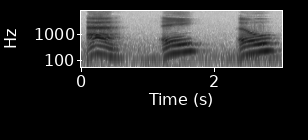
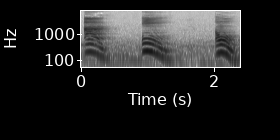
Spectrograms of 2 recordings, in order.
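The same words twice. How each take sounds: First: A, E, O squeezed from mid-throat, drawn out; throat ain, not nasal. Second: A, I, O pushed out through the nose; wrong nasalised A, I, O; nasal ain. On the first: Teacher repeats the correct letter, throat-made A, E, O. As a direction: keep A, E, O out of the nose. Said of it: "Tidak ada yang keluar suaranya dari rongga hidung". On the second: Teacher shows what to avoid, nasal A, I, O. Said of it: "keluar dari rongga hidung". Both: Shown as a demonstration.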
